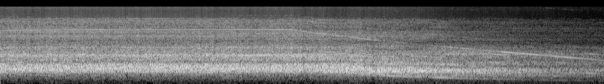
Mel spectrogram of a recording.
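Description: Weyon single-speed 400-watt handheld stick vacuum cleaner running at full suction, a fairly noisy rush of air with a high motor whine. About halfway through it is switched off, and the whine falls steadily as the motor spins down.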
